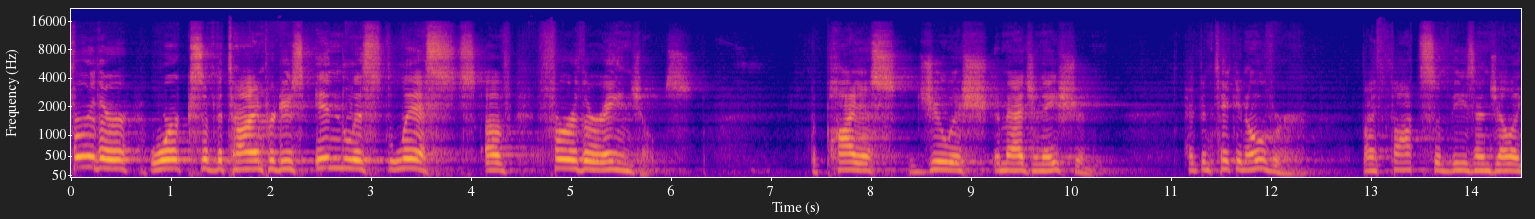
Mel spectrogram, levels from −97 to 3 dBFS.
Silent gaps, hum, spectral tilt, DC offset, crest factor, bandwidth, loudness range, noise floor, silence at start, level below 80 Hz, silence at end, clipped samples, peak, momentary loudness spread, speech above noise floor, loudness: none; none; -4 dB/octave; under 0.1%; 18 dB; 16 kHz; 9 LU; -65 dBFS; 0 s; -68 dBFS; 0 s; under 0.1%; -6 dBFS; 18 LU; 41 dB; -24 LUFS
